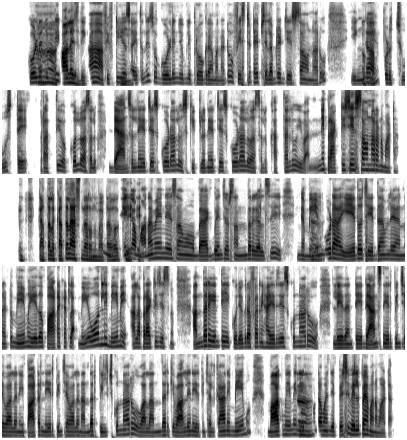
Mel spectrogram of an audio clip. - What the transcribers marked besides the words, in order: in English: "గోల్డెన్ జూబ్లీ"; in English: "ఫిఫ్టీ ఇయర్స్"; in English: "సో, గోల్డెన్ జూబ్లీ ప్రోగ్రామ్"; in English: "ఫెస్ట్ టైప్ సెలబ్రేట్"; in English: "ప్రాక్టీస్"; chuckle; in English: "బ్యాక్ బెంచర్స్"; in English: "ఓన్లీ"; in English: "ప్రాక్టీస్"; in English: "కొరియోగ్రాఫర్‌ని హైర్"; in English: "డ్యాన్స్"
- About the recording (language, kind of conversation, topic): Telugu, podcast, నీ జీవితానికి నేపథ్య సంగీతం ఉంటే అది ఎలా ఉండేది?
